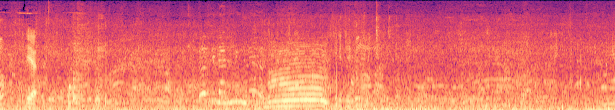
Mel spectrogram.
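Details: Agitated, rampaging cow coming down off a truck gives one long, deep, harmonic moo lasting about two seconds midway through, with shorter lowing before it, over steady engine-like rumble and background noise.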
